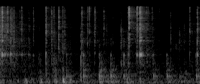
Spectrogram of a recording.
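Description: Hulled sunflower seeds being poured into a bird feeder and spilling out, a rattle of many small irregular clicks that is densest at the start and thins to scattered ticks.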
